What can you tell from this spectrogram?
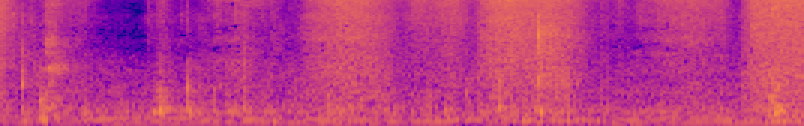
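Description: Cardboard box being handled: cardboard rubbing and sliding under the hands, with a few soft knocks.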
